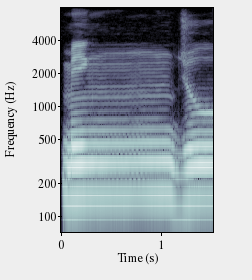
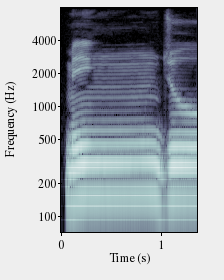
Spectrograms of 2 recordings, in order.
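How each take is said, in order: The two takes are said the same way.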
